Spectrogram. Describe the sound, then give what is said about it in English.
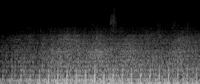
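Loud, low throbbing rotor beat of a Chinook twin-rotor helicopter flying over an airfield during a military parachute cargo drop exercise, a steady heavy chop with a broad rumbling wash. “that was a Chinook helicopter, a twin-rotor helicopter that just flew over the Shelton airfield”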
